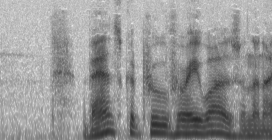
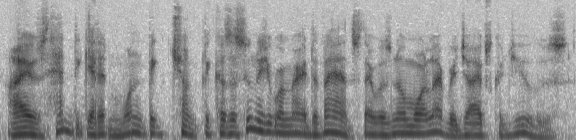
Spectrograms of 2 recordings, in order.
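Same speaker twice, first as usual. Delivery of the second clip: usual speaking voice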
